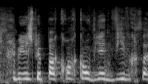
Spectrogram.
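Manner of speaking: very high, sobbing through the words. Retelling a story, speaker quotes a man who kept crying, imitating someone crying. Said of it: "il pleurait, il pleurait".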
